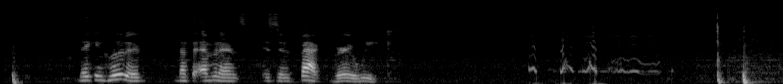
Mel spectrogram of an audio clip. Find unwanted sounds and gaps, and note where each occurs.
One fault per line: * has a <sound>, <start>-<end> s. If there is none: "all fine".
* has a bark, 5.3-6.8 s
